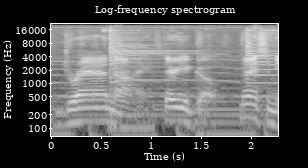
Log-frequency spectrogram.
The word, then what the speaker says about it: Draenei: So here it is, Draenei, not Draenei, not Draenei. It's Draenei.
